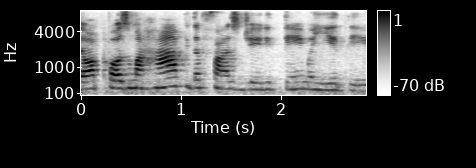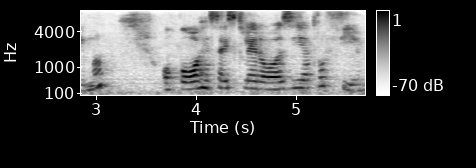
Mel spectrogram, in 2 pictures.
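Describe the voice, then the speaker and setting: With a normal speaking voice at medium pitch, a woman talks at a moderate pace, her pitch varying ordinarily and her loudness swinging widely. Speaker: medical professor. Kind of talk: lecture.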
